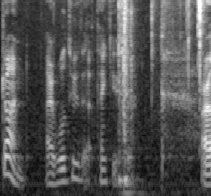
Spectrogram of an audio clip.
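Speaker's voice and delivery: normal talking voice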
